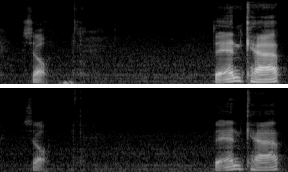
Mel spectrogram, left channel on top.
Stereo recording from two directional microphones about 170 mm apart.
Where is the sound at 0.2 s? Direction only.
35° left (ahead or behind).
